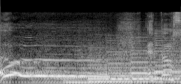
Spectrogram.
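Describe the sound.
A person imitates a dog's howl: one loud, sustained, wavering vocal tone that slides in pitch, held for almost two seconds with no other sounds.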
